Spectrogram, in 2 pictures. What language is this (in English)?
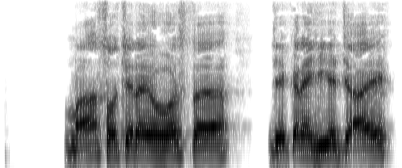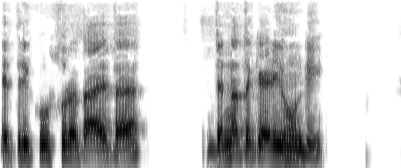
Sindhi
